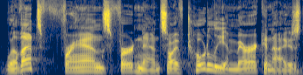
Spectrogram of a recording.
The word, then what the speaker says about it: Franz: Americans always say Fron and like what's going on here? Oh, so that's Americans trying to sound British.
